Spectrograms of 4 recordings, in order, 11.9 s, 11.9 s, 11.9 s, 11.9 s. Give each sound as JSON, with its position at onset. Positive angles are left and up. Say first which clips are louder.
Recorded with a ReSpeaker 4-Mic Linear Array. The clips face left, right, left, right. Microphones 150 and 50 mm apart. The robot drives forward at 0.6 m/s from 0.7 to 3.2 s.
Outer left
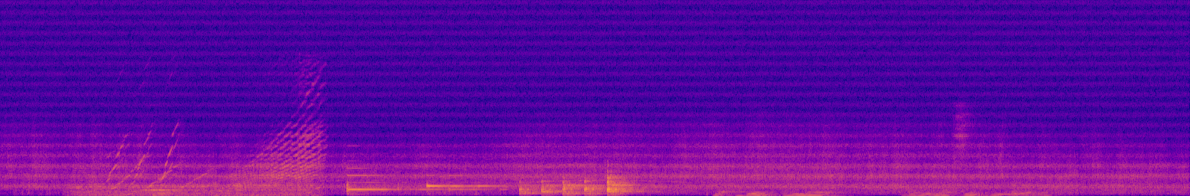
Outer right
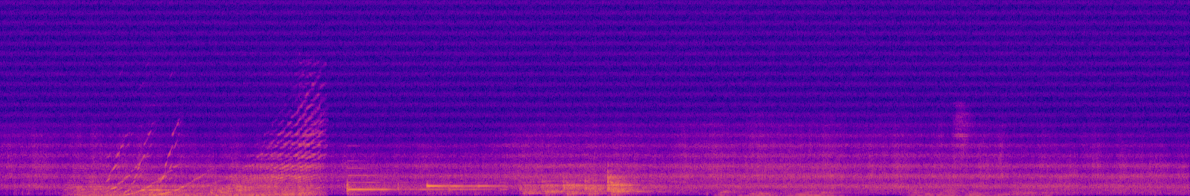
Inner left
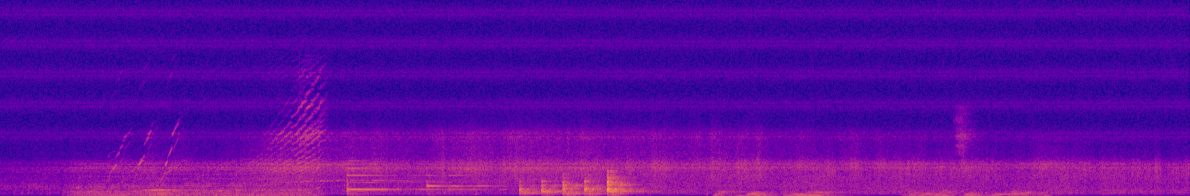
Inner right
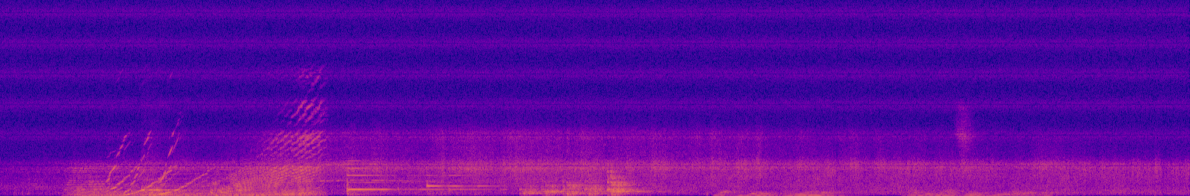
{"t": 1.4, "sound": "a sliding door", "louder": "outer right 4 dB, inner right 6 dB", "side_deg": -85, "distance_m": 3.5}
{"t": 3.5, "sound": "a piano", "louder": "even, even", "side_deg": 5, "distance_m": 0.5}
{"t": 5.2, "sound": "knocking", "louder": "outer left 5 dB, inner left 6 dB", "side_deg": 80, "distance_m": 4.0}
{"t": 7.1, "sound": "a man speaking", "louder": "outer left 5 dB, inner left 3 dB", "side_deg": 75, "distance_m": 7.5}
